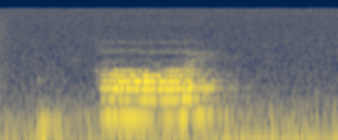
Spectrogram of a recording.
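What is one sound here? A woman sings a short, held high note in a reverberant hall.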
